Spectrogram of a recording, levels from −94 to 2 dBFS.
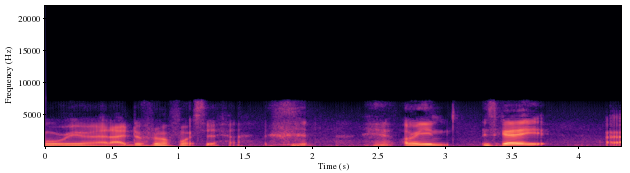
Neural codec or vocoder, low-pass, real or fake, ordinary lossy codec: codec, 16 kHz, 2 kbps, X-Codec, HuBERT features, trained on LibriSpeech; 7.2 kHz; fake; none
